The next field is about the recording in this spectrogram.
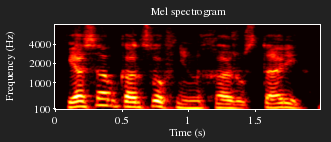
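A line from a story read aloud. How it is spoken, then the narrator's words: Gloomy. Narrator (Russian): мрачно произнес Логвинов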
